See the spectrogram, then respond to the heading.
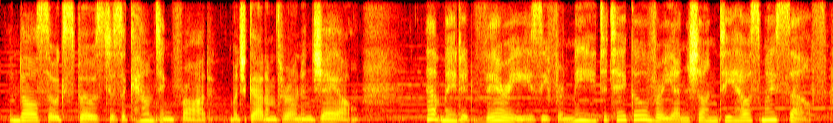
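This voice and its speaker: An actress playing a cool, cunning female spy and information broker, speaking with confident, sly, measured delivery in game voice lines. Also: on the low side, a little mellow, natural voice. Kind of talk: scripted character voice lines.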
